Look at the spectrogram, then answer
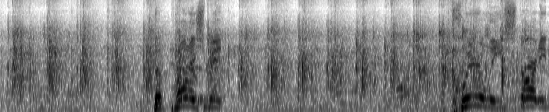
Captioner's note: applause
